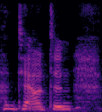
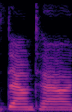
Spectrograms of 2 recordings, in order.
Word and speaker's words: Downton: one let's see what just me mispronouncing the title downton abbey oh yeah downton versus downtown yeah mango fruit punch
